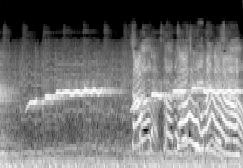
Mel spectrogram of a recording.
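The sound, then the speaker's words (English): A person whistles one long, steady, sustained note to whistle children to sleep. About halfway through, several children's voices burst in loudly over it, chattering and calling out. “Hey, children, do you want me to whistle you to sleep?”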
